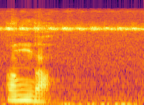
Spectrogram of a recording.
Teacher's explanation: कंठ से भी बोला जाता है और नासिका से भी इसकी मदद ली जाती है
